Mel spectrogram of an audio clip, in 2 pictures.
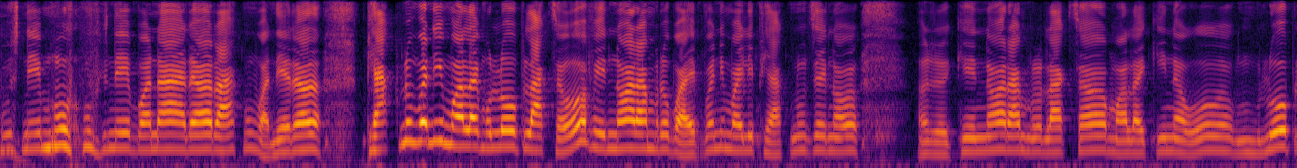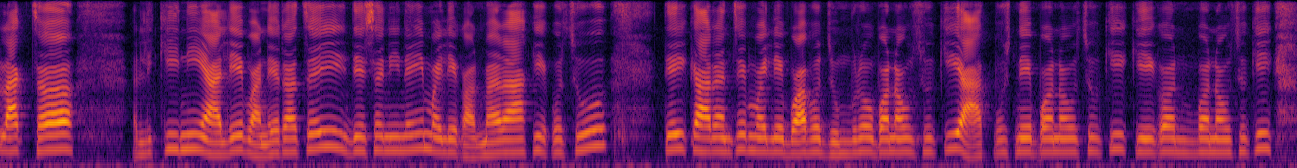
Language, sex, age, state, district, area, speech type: Nepali, female, 60+, West Bengal, Kalimpong, rural, spontaneous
